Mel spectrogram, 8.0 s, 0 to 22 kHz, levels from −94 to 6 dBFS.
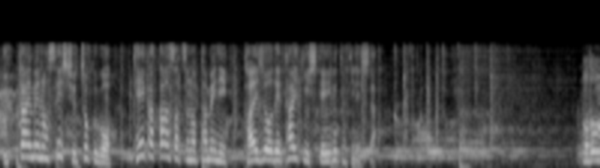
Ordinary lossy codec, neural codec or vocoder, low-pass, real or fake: none; codec, 24 kHz, 6 kbps, HILCodec; 7.2 kHz; fake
